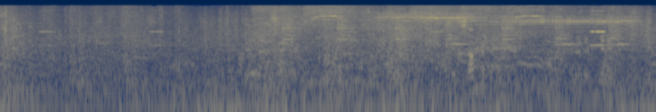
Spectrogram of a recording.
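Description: A machine whirs and clanks as it is built.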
